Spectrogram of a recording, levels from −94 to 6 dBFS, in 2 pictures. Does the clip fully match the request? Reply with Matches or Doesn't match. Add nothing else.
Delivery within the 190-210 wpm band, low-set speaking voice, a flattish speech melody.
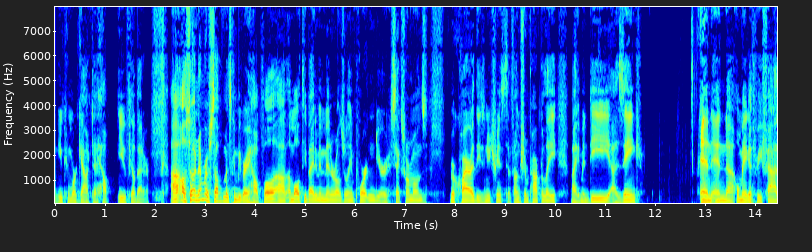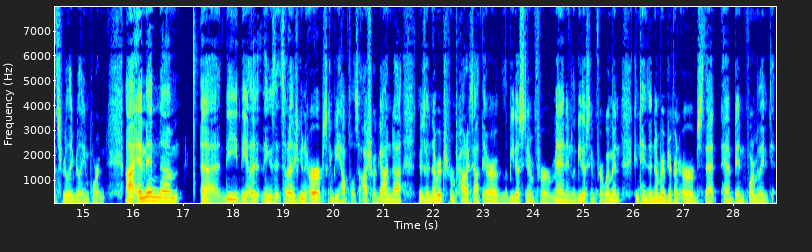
Doesn't match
